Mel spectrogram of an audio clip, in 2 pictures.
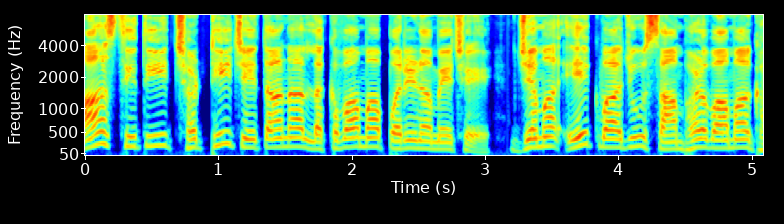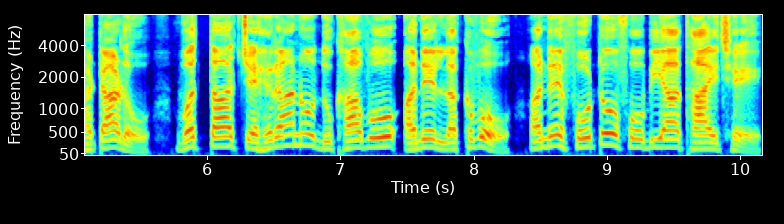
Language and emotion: Gujarati, neutral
